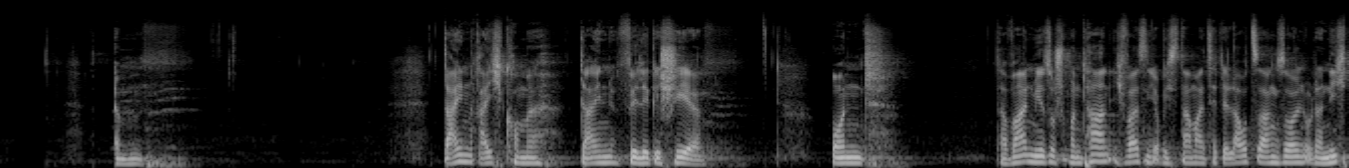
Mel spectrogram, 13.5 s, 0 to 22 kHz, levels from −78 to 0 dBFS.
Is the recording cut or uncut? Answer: uncut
